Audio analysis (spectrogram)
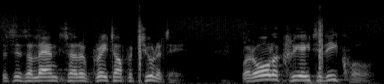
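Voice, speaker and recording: An actor playing a dignified, mild-mannered valet in old radio drama style, speaking politely and hesitantly. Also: male voice, fairly high pitch, expressive, lightly acted. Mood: moved, earnest. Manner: formal, hesitant, polite, halting. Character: deferential, dignified, mild-mannered English gentleman's valet, middle-aged. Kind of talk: 1930s radio acting. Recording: hissy old radio broadcast.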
